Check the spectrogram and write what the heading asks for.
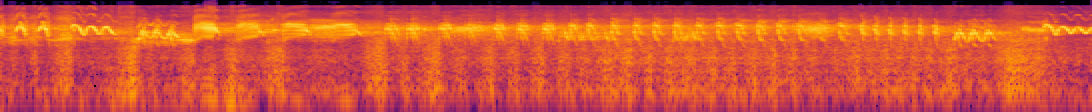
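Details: Asian pied starling from Java delivering mimicked caladi and kapas tembak phrases: a long, steady, rapid rattle of high chattering notes running for several seconds, framed by sharper squeaky calls.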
